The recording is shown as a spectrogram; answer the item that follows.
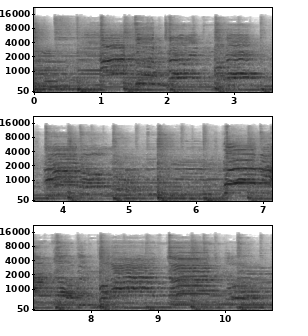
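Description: Live country band playing, with sung vocals that include a woman's voice, over electric bass, guitar and a regular drum beat.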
